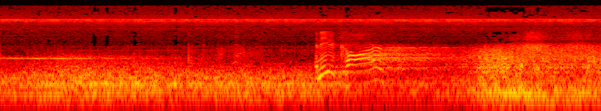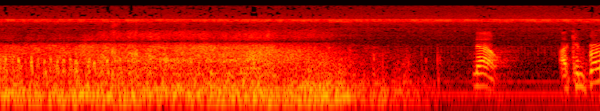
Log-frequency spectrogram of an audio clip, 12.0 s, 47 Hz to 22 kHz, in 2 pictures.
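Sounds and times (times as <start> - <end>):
faint high held tone: 0.0 - 2.0
low rushing ambient hum: 0.0 - 10.8.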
